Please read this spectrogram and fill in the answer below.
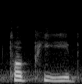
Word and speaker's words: topiramate: Was she prescribed tor- topiramate?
